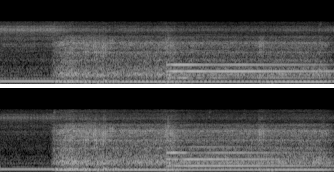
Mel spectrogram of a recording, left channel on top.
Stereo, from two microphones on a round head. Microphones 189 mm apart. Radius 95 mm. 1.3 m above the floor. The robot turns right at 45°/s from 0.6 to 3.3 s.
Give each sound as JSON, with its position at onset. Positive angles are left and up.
{"t": 1.7, "sound": "a guitar", "azimuth_deg": -90, "distance_m": 2.5}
